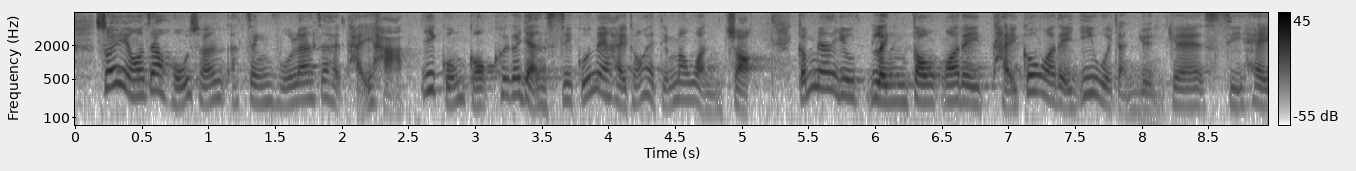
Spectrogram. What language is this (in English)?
Cantonese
